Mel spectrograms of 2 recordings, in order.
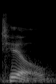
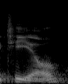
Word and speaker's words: teal: a Nebraska Farm Boy at hard and we pronounce it till just like the word t l l but I can say teal so in the teal hym book hymn number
